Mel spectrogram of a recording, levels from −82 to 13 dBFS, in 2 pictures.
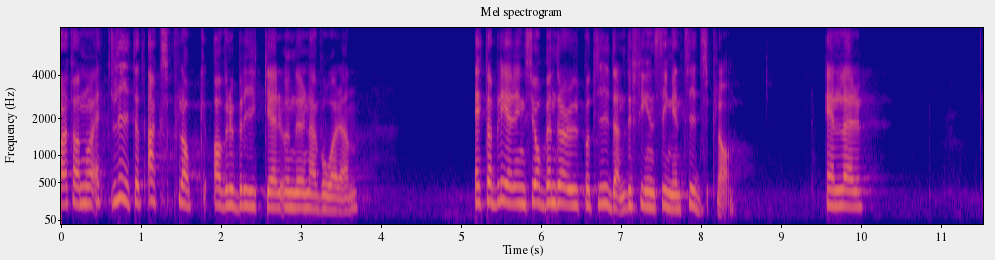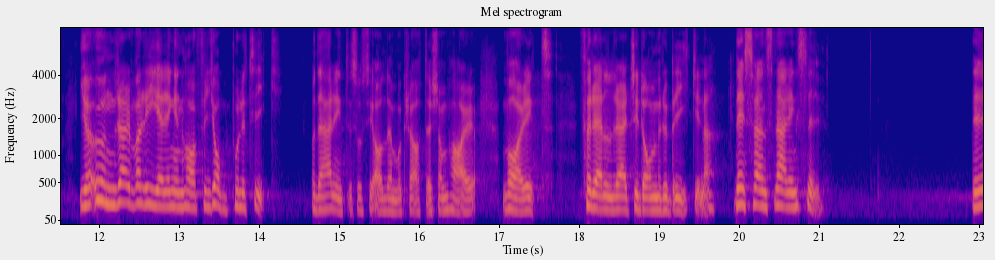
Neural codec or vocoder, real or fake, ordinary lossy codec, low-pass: codec, 16 kHz, 2 kbps, FunCodec, trained on Chinese and English, 25 frames a second; fake; none; none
